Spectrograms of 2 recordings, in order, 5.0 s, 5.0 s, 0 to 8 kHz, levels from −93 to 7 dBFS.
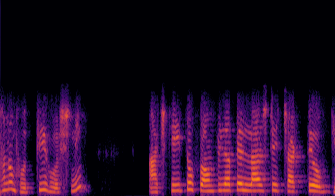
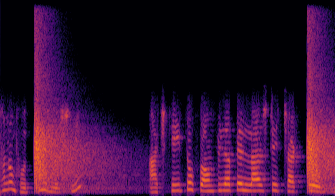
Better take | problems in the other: first | background sound (Clapping); as loud as the speech

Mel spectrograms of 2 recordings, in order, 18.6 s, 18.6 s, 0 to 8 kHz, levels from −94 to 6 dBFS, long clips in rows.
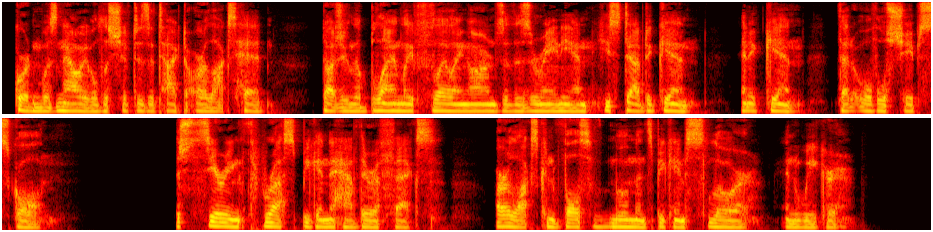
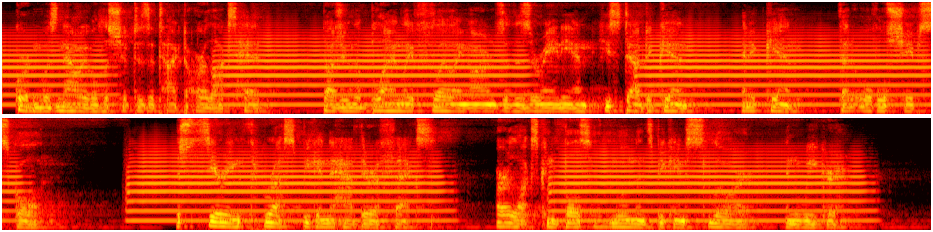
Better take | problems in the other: first | background sound (Trumpet); as loud as the speech // room echo; dies away in 1.8 s

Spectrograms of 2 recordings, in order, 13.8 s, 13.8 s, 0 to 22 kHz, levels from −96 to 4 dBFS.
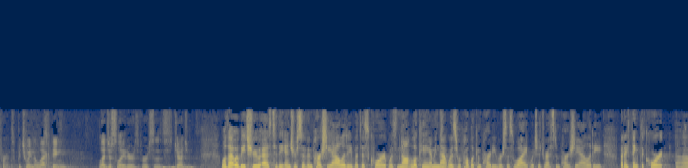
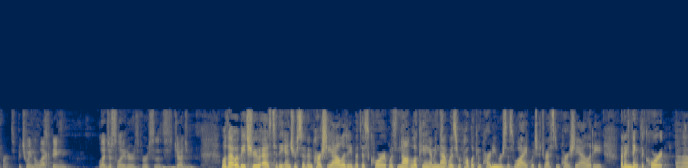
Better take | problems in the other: first | noise reduction (classical method log-MMSE)

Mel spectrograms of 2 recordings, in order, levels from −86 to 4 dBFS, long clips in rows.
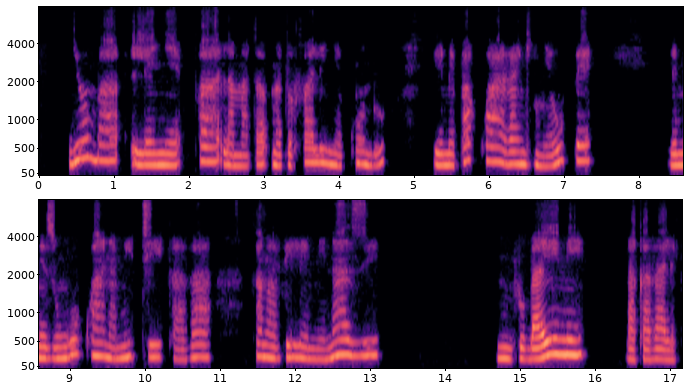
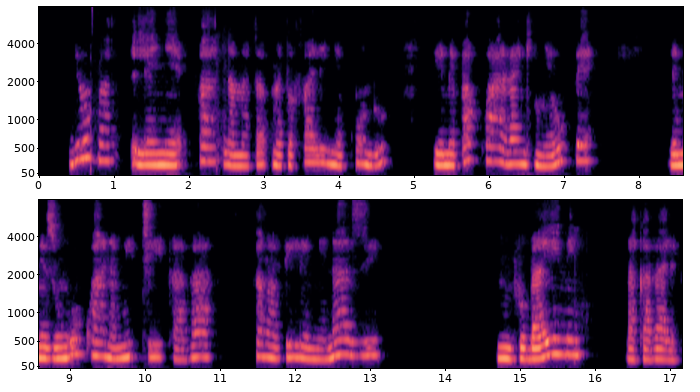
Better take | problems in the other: first | noise reduction (neural mask model DeepFilterNet 3)

